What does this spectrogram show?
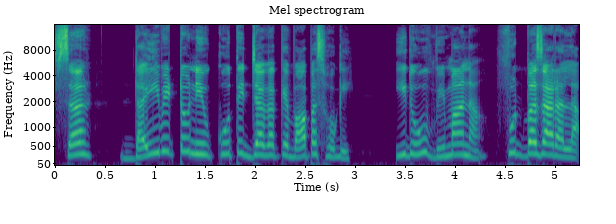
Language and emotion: Kannada, angry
